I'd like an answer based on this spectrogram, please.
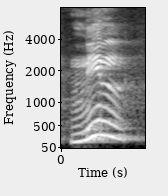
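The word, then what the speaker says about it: Nile: और ये कहां पर बसी थी किस नदी के किनारे नील रिवर या फिर बोल लो नाइल रिवर जो भी तुम चाहो प्रोनाउंसिएशन अपना कर सकते हो।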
